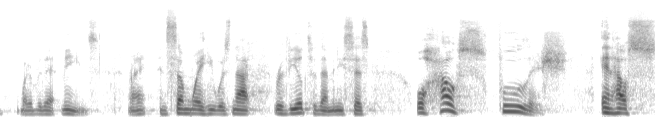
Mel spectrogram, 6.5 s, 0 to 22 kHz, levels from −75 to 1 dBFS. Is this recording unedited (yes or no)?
yes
